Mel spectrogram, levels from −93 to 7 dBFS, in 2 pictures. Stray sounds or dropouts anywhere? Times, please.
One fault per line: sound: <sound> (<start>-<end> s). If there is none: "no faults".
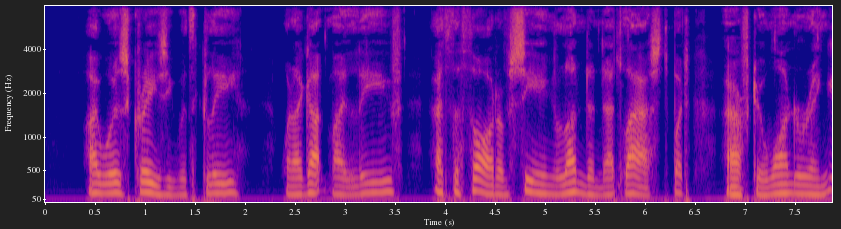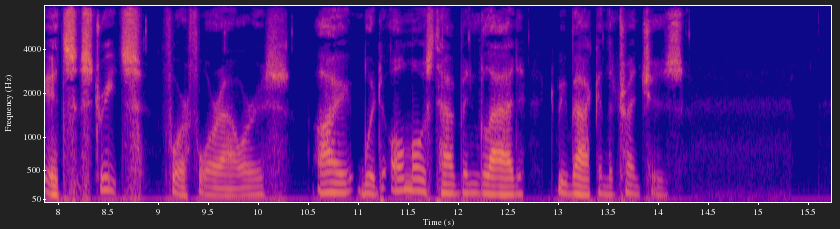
no faults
